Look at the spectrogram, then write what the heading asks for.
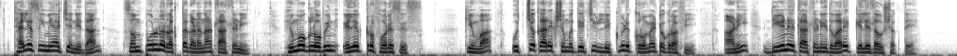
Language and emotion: Marathi, neutral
